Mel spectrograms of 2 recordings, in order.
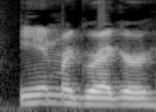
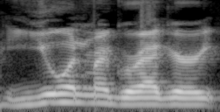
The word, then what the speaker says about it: Ewan McGregor: say as a kid even though i know ewan is probably the proper pronunciation and probably if i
